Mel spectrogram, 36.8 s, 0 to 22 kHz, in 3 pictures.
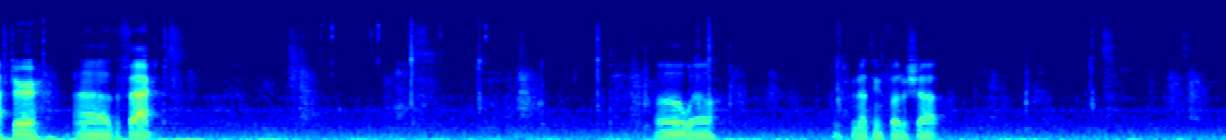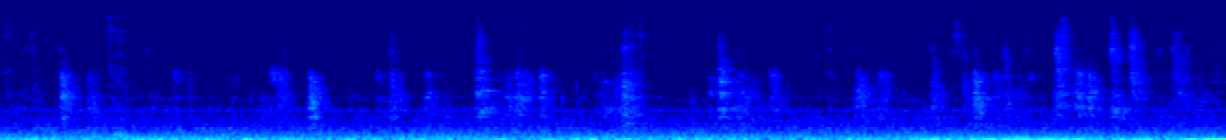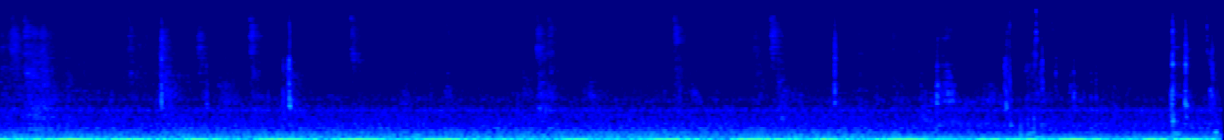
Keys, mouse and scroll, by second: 3.4-4.8 click, 4.9 click, 5.4-6.7 b, 6.7 click, 7.0 click, 7.2 click, 7.7 click, 8.2 click, 8.3 click, 8.4 click, 9.7 click, 10.1 click, 10.6 click, 10.7 click, 10.8 click, 11.0 click, 12.1 click, 13.5 click, 14.8 click, 15.8 click, 17.1 click, 17.9 click, 20.0 click, 22.4 click, 26.1-27.4 click, 26.8 click, 27.2 click, 28.9 click, 30.4 click, 33.6 click, 34.4 click, 35.4-36.4 scroll.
